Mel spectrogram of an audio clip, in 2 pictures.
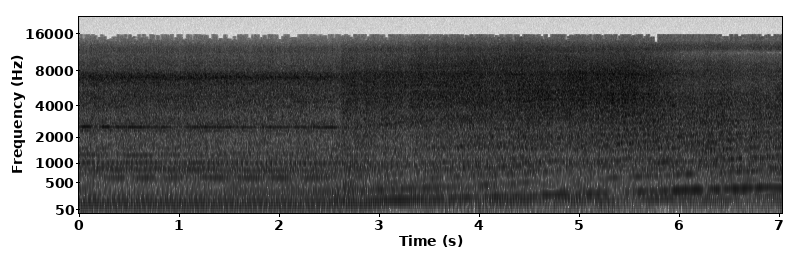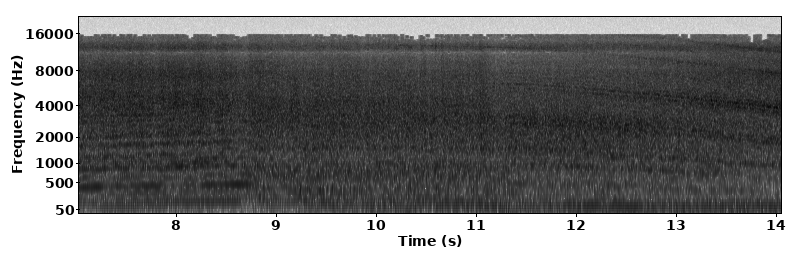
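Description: Corvette V8 making a wide-open-throttle pull on a chassis dyno: it runs steadily, then about three seconds in the revs climb steadily for some six seconds and fall away as the throttle is lifted. The tune runs too lean at the start of the pull, leaner than 14 to 1 at wide-open throttle; the tuner says this can be heard and may be pre-ignition or knock.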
